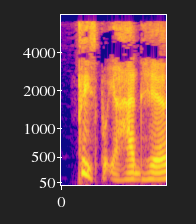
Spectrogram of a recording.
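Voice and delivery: plain

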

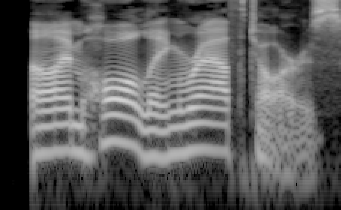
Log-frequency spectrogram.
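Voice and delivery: dry delivery, no audible reaction. Reading a reply to Finn's frantic question in a story, deadpan. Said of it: "Han deadpanned".

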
